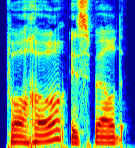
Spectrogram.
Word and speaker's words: forró: Up in the northeast, there's a whole tradition called forró. – Forró is spelled F-O-R-R-O. And it's actually a Brazilian pronunciation of the English words for all, for its ability to cross race and class lines.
